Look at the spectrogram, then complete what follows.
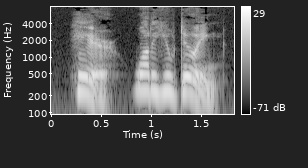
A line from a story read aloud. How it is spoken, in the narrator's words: cried Sam, his suspicions coming back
